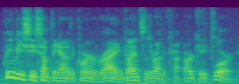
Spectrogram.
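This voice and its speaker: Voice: deep voice, lively intonation, fast talker, a little hiss or hum. A game streamer reading a visual novel aloud with casual, wry commentary. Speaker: gaming streamer.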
